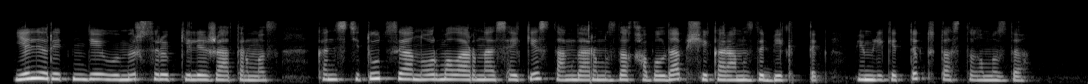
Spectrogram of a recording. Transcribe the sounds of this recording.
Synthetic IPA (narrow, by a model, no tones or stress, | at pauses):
je̞lɾe̞t̪ɪnd̪e̞wɵmɪɾsʏɾɪp̚kʲʰe̞le̞ʒɑt̪əɾməz | kʰo̞nst̪ijt̪ut̪sɨjano̞rmɑlˠɑɾənɑsæjkʲe̞sz̥ɑŋd̪ɑɾəməzd̪əqʰɑbəlˠd̪ɑpʃe̞kɑɾɑməzd̪əbe̞kʲɪ̥t̪ːɪk | me̞mle̞kʲe̞t̪ːɪk̚t̪ʰʊ̥t̪ɑst̪əʁəməzd̪ə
